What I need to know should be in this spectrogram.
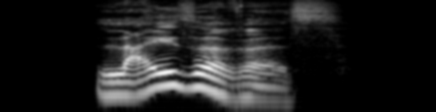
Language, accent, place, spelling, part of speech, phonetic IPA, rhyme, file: German, Germany, Berlin, leiseres, adjective, [ˈlaɪ̯zəʁəs], -aɪ̯zəʁəs, De-leiseres.ogg
- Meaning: strong/mixed nominative/accusative neuter singular comparative degree of leise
